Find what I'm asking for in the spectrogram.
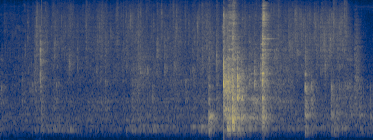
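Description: A kitchen tap runs steadily while hands are washed under it, a close broadband rush with a few louder splashes and light clatter partway through.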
